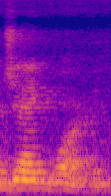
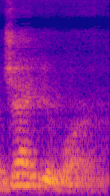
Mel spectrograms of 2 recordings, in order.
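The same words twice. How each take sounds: First: The word is said with an American pronunciation. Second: The word is said with a British pronunciation. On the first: "We would call it a Jaguar" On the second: "he would call it a Jaguar"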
